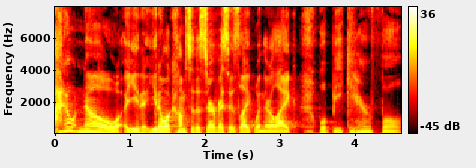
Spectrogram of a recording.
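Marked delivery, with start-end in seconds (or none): 3.5-4.6 put-on motherly voice. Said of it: "It's her voice".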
